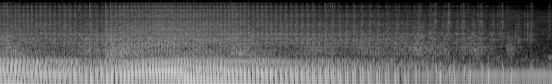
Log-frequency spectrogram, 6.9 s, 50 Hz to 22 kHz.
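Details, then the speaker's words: Briggs & Stratton Storm Responder generator engine 21T212, previously stuck at TDC with fuel-flooded crankcase, governor spring backed off for low speed: catches and settles into even, slowish thump about three beats a second; initial smoke burned off, normal running. "okay that's all i wanted to see it makes power the engine sounds good it was smoking a bit but that burned off after a few minutes so i think we're good"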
